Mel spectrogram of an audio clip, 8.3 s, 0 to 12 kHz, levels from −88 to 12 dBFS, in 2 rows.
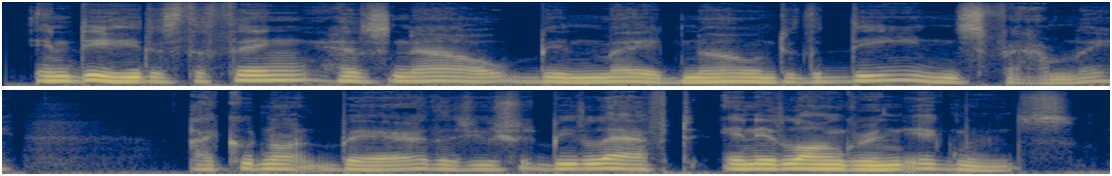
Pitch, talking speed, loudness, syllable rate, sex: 130 Hz, 190 wpm, -18 LUFS, 4.7 syllables/s, male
